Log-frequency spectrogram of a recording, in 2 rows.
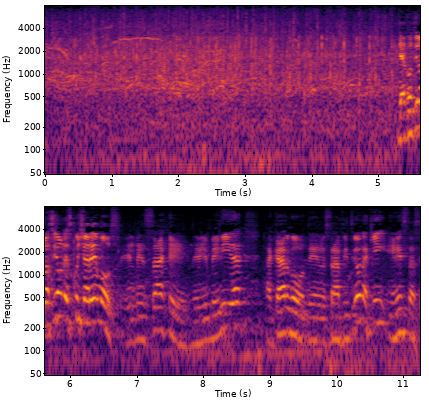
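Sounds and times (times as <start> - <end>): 
faint cheering: 0.0 - 5.1
crowd applause: 0.0 - 6.2
speech: 5.3 - 11.2.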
